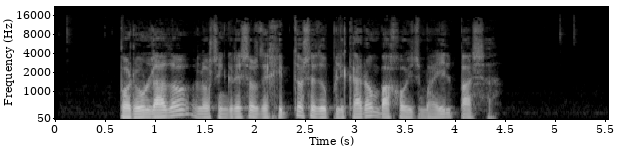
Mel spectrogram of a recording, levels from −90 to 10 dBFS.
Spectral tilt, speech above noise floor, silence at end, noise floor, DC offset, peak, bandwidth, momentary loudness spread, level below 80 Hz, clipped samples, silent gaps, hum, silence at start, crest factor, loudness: -7 dB/octave; 57 dB; 1.15 s; -77 dBFS; under 0.1%; 0 dBFS; 14.5 kHz; 9 LU; -52 dBFS; under 0.1%; none; none; 0.65 s; 20 dB; -21 LUFS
